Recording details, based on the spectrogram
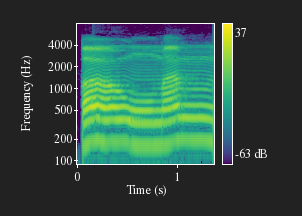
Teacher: Di sini sekali lagi idgham bi gunnah. Asalnya qauman, bila bertemu mim jadi qaumam, tetapi didengungkan 2 harakat.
